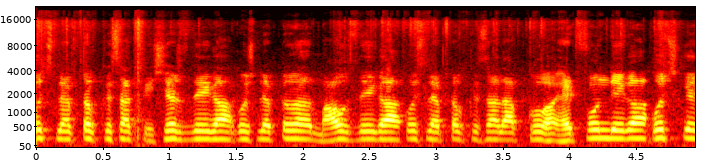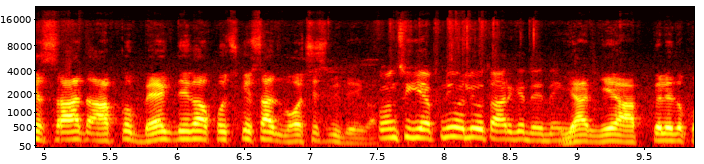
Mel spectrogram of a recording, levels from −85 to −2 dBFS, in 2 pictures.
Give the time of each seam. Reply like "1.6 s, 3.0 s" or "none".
none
